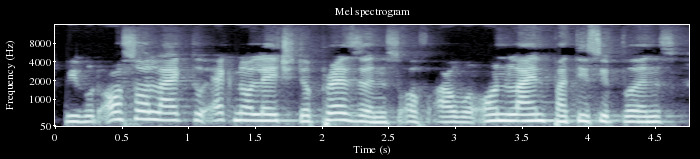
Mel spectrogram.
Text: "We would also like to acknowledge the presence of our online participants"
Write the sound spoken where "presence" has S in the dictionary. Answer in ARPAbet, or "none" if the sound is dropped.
S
